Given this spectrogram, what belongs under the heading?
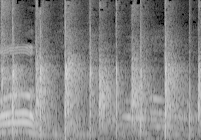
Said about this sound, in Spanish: Un aplauso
